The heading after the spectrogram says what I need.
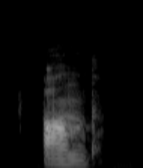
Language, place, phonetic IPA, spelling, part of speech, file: Azerbaijani, Baku, [ɑnd], and, noun, LL-Q9292 (aze)-and.wav
- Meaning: oath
